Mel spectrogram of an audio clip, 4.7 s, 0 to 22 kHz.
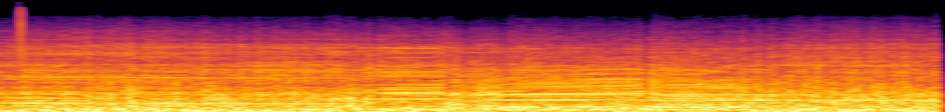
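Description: Ducati V4 SP motorcycle accelerating hard with the throttle twisted, a loud, dense engine roar rising steadily in pitch over a few seconds, close and alone without talk.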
